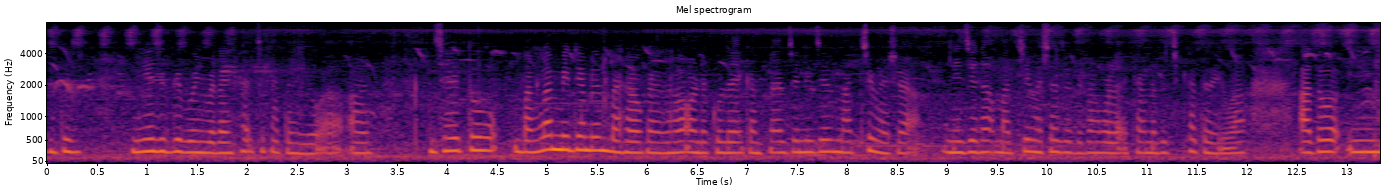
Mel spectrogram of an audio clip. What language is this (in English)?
Santali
